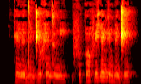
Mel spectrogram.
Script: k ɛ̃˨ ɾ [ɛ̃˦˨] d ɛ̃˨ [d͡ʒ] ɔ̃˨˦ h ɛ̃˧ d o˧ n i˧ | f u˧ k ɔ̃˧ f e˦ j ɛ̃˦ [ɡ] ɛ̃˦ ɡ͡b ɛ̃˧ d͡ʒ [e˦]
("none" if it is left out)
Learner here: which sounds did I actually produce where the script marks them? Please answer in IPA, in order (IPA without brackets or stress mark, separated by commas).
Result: ɛ̃˨, d͡ʒ, ɡ, e˦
